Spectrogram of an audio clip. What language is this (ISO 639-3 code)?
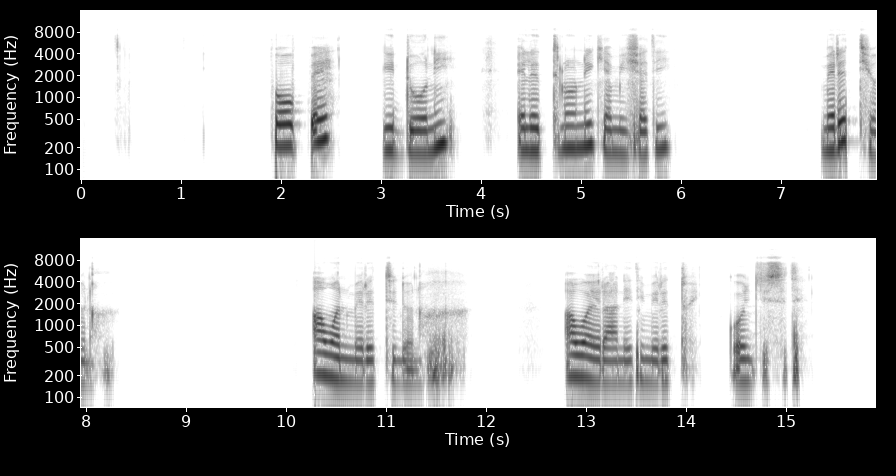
wal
